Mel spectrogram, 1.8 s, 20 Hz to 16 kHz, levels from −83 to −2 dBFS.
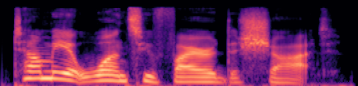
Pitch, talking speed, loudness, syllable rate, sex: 180 Hz, 270 wpm, -16 LUFS, 5.6 syllables/s, female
